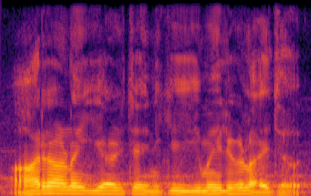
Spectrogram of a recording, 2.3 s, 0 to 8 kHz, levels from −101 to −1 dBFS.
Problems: background conversations at intervals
